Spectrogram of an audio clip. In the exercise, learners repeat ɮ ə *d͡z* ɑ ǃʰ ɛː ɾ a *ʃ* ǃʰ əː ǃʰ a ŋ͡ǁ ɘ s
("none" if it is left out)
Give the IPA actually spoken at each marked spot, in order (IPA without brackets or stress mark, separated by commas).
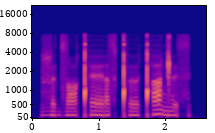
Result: d͡z, s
